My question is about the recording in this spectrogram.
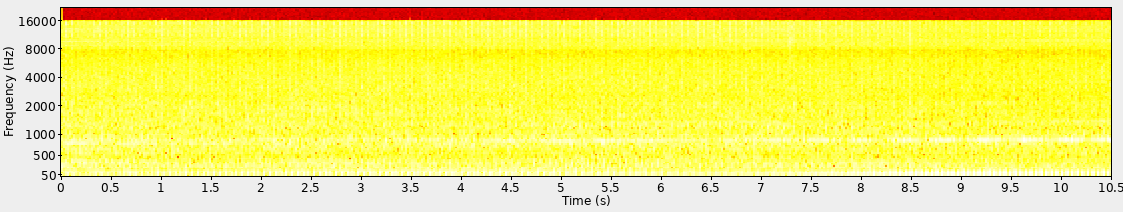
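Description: Hotpoint NSWR843C front-loading washing machine running mid-cycle: a steady low hum with a faint whine that rises slightly in pitch, growing louder over the last couple of seconds.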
